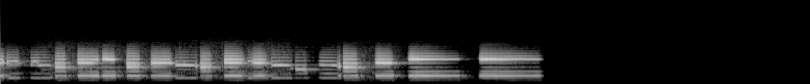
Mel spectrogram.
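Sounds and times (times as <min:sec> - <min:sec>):
folk music: 0:00.0 - 0:05.4.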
